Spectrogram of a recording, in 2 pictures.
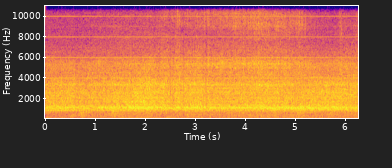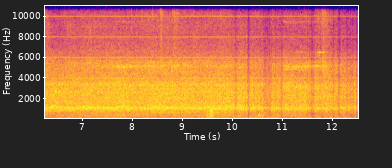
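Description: Tarumi Railway diesel railcar pulling into the station, its engine and wheels rumbling on the track, getting louder about ten seconds in as it comes close.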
